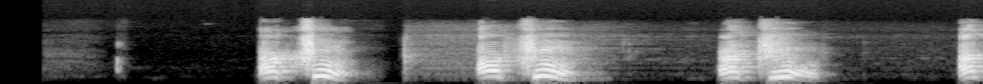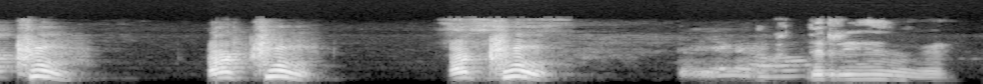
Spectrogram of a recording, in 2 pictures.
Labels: {"expert_labels": [{"quality": "no cough present", "cough_type": "unknown", "dyspnea": false, "wheezing": false, "stridor": false, "choking": false, "congestion": false, "nothing": true, "diagnosis": "healthy cough", "severity": "pseudocough/healthy cough"}]}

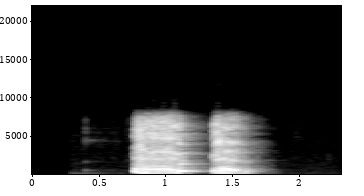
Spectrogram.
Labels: {"expert_labels": [{"quality": "good", "cough_type": "wet", "dyspnea": false, "wheezing": false, "stridor": false, "choking": false, "congestion": false, "nothing": true, "diagnosis": "lower respiratory tract infection", "severity": "mild"}]}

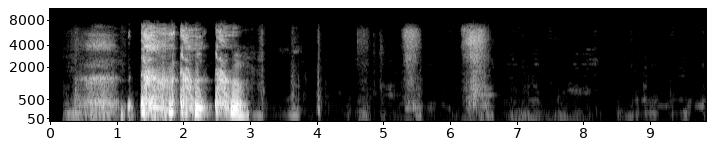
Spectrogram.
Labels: {"expert_labels": [{"quality": "ok", "cough_type": "wet", "dyspnea": false, "wheezing": false, "stridor": false, "choking": false, "congestion": true, "nothing": false, "diagnosis": "upper respiratory tract infection", "severity": "mild"}], "age": 42, "gender": "female", "respiratory_condition": false, "fever_muscle_pain": false, "status": "healthy"}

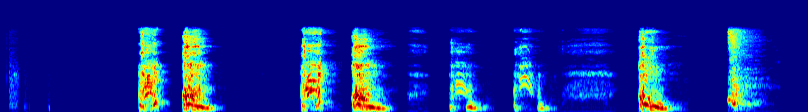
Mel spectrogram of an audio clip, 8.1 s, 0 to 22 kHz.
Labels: {"expert_labels": [{"quality": "poor", "cough_type": "dry", "dyspnea": false, "wheezing": false, "stridor": false, "choking": false, "congestion": false, "nothing": true, "diagnosis": "upper respiratory tract infection", "severity": "unknown"}], "age": 34, "gender": "female", "respiratory_condition": true, "fever_muscle_pain": false, "status": "healthy"}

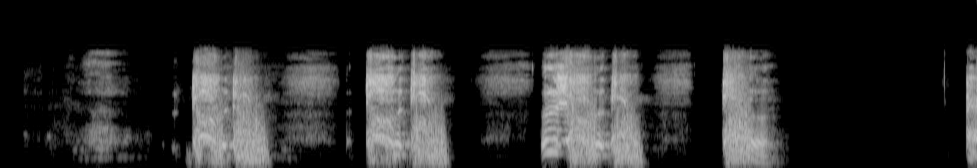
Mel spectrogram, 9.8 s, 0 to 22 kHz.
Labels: {"expert_labels": [{"quality": "good", "cough_type": "wet", "dyspnea": false, "wheezing": false, "stridor": false, "choking": false, "congestion": false, "nothing": true, "diagnosis": "lower respiratory tract infection", "severity": "mild"}], "age": 37, "gender": "male", "respiratory_condition": false, "fever_muscle_pain": false, "status": "symptomatic"}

